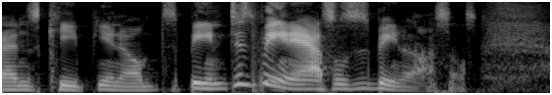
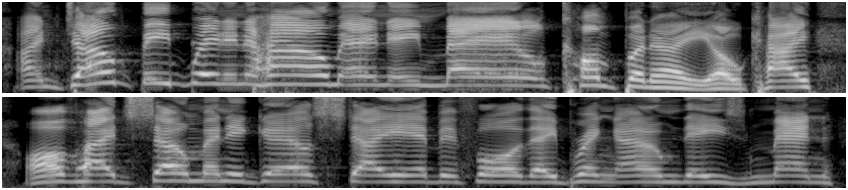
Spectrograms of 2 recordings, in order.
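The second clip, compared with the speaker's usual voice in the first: higher, louder, scolding rant; stern old landlady; 5 semitones higher, 5 dB louder than usual. Retold or imitated. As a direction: warn the new tenant fiercely. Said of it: "landlady lecturing rules".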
